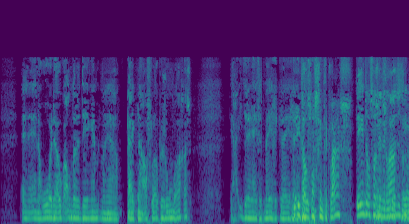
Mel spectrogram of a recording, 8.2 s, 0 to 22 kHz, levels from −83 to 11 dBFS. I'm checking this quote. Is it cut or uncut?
cut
